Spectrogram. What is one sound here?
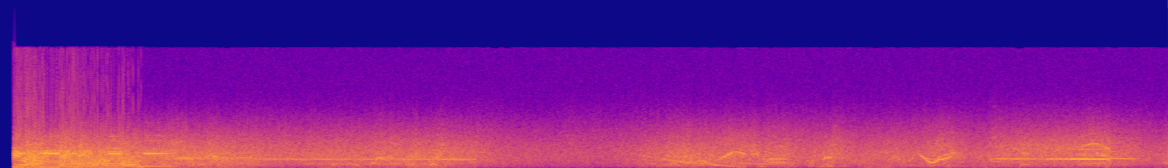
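Whistling tones and chirping signals glide up and down over a radio receiver's static.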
